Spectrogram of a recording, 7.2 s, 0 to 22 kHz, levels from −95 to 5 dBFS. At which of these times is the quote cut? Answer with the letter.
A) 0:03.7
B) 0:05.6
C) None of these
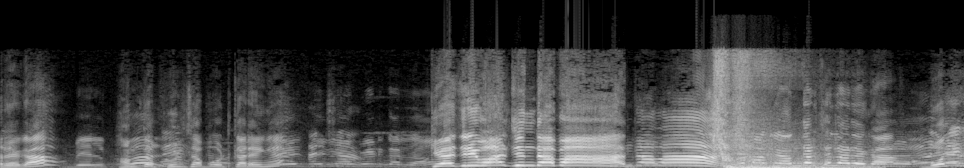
B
